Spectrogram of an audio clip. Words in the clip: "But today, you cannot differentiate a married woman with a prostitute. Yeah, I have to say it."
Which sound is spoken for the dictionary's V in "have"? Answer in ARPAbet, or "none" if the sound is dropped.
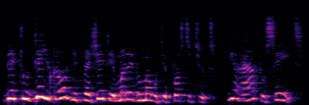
F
